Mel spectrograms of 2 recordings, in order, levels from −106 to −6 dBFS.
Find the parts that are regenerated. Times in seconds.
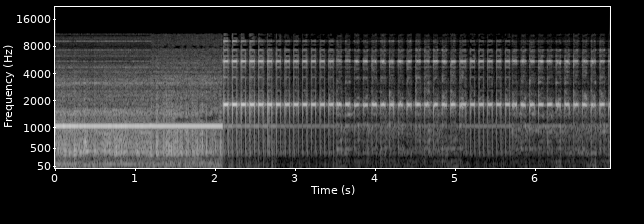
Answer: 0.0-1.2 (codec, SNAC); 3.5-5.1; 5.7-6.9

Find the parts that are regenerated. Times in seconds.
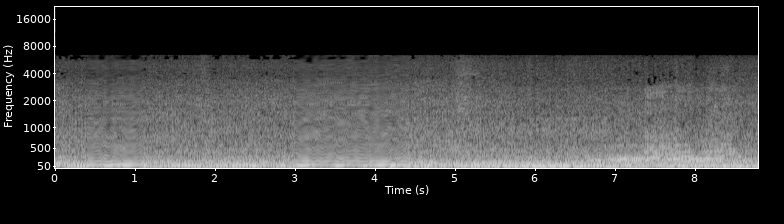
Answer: 0.4-1.1 (vocoder, Vocos); 3.0-4.4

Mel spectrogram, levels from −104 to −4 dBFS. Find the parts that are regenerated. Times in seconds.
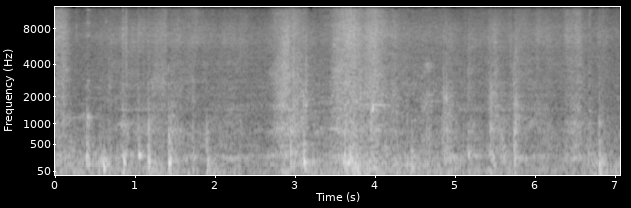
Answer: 0.7-3.0 (codec, SNAC); 4.9-6.6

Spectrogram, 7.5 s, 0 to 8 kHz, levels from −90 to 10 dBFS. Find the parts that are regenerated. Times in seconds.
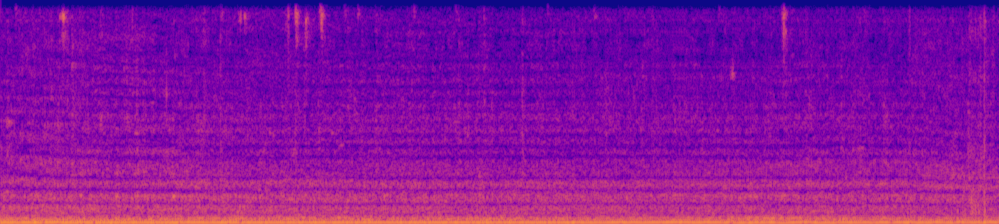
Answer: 0.0-0.7 (vocoder, Vocos); 1.3-1.8; 4.3-7.5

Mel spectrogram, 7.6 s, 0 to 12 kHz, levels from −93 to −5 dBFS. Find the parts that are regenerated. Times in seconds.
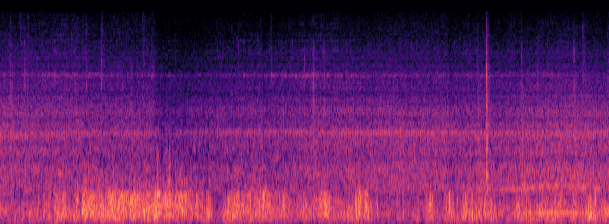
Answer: none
